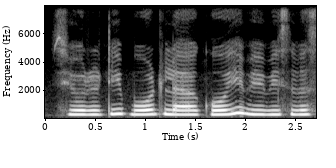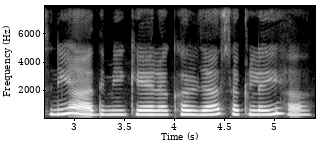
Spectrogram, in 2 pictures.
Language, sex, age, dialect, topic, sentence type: Magahi, female, 18-24, Western, banking, statement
